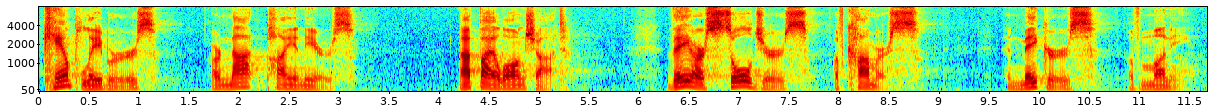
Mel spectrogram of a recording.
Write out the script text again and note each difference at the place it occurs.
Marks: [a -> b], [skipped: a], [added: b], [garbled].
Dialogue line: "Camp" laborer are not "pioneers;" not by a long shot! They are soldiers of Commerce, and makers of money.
"Camp" [laborer -> laborers] are not "pioneers;" not by a long shot! They are soldiers of Commerce, and makers of money.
